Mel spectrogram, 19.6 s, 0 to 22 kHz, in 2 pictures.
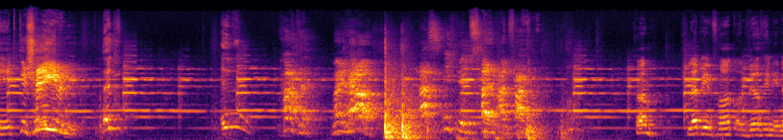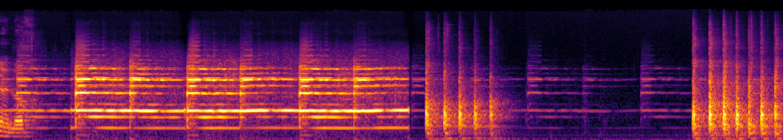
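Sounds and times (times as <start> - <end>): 
speech: 0.0 - 1.5, 2.8 - 7.3, 8.0 - 11.6
church bell ringing: 0.0 - 19.5
knocking on a door: 4.8 - 7.0, 15.1 - 16.1, 18.5 - 19.5.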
